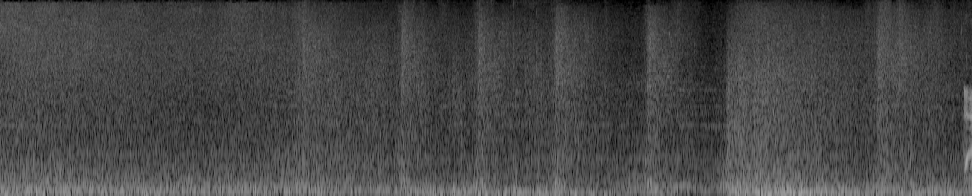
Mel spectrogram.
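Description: A dragon's breath attack in Elden Ring, in the Liurnia of the Lake area, comes as a sustained, roaring rush of noisy energy that fills the whole clip, with brief louder surges near the end.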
